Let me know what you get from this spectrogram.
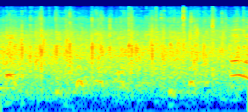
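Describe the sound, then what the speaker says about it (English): Audience clapping at a live talk event, a dense steady patter of many hands through the whole stretch, with a voice briefly speaking over it toward the end. "So yes, you can clap for that, girl. You can clap for that."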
